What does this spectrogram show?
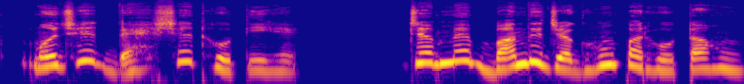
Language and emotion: Urdu, fearful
